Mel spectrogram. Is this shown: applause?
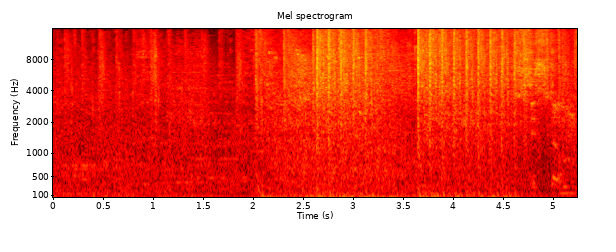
no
